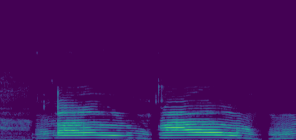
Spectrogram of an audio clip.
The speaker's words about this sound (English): Kipper, hey, that's Kipper. Hey, that's Kipper, the wonky cat.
